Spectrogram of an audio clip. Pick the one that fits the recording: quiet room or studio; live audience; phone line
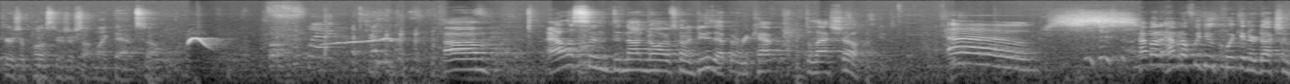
live audience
